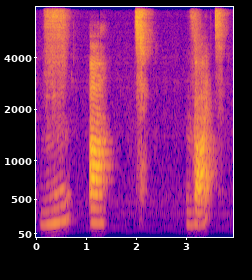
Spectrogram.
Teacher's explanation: Vot has a short ah sound for the O.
